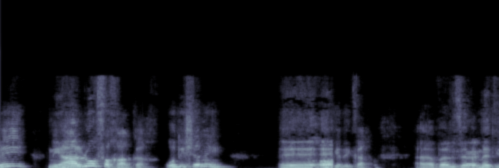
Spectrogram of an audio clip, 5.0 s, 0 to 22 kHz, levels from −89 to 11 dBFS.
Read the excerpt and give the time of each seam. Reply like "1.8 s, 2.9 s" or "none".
3.3 s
